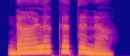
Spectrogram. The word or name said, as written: ಡಾಳಕತನ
